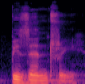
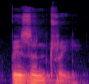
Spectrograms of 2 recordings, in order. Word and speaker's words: peasantry: our peace entry is very poor many people pronounce this word peace entry this is wrong learn its right pronunciation correct pronunciation it is peasantry peasantry okay so our peasantry is very poor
